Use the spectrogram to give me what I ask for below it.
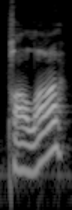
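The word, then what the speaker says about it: פלא: The Hebrew word is pronounced pala and can be referenced by Strong's number 6381.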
